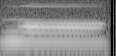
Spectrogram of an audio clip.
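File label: "ngo6", Cantonese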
